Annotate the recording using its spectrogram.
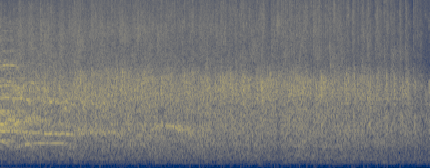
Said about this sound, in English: If you're a guest with us, I don't normally get applause, so I'll receive it with thanks.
